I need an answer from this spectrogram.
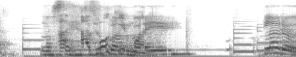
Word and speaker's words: Pokémon: Pokémon, porque la E se pronuncia como I.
